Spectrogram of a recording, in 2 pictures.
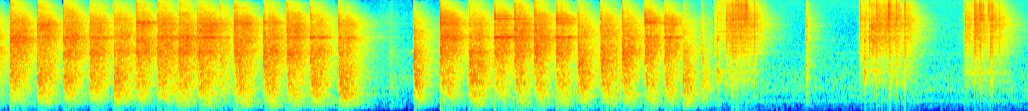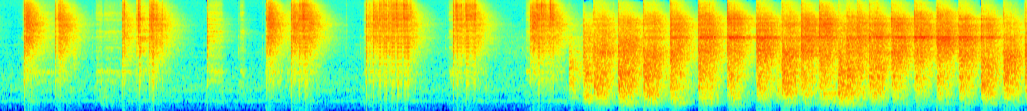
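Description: Fast, even hammer-on-dolly tapping on thin automotive sheet steel, then a string of short crackling MIG welding bursts about a second long each, then rapid hammer-and-dolly tapping again. This is hammer welding: hot plug welds in a quarter panel are hammered against a dolly so the metal doesn't shrink.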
